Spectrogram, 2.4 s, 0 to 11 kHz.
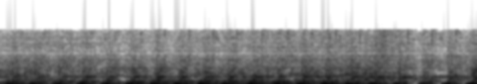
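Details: Royal Enfield Classic single at idle, after a fix for a clutch-side noise (a loose 13 mm nut had been striking and was tightened). An even, deep thump of about eight beats a second with no rattle or knock: a clean idle.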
